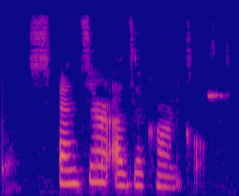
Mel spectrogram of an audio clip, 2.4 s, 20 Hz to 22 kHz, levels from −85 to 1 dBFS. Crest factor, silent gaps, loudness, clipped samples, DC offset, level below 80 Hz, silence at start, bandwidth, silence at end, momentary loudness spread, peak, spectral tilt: 20 dB; none; -37 LUFS; under 0.1%; under 0.1%; -86 dBFS; 0.05 s; 16 kHz; 0.15 s; 12 LU; -18 dBFS; -2 dB/octave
